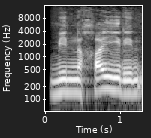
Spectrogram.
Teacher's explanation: নুন সাকিনের পরে খা আসছে এখানে গুন্না করা যাবে না ইজহার হবে বেলা গুন্না পড়তে হবে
